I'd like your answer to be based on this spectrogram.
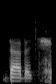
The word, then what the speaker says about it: Babichev: It's actually Babichev. So it's almost like Babichev. – That GH is a CH, Babichev.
